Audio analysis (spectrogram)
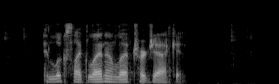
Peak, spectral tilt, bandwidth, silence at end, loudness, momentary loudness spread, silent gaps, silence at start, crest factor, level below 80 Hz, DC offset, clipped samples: -10 dBFS; -4 dB/octave; 7.4 kHz; 1 s; -29 LUFS; 10 LU; none; 0.45 s; 22 dB; -68 dBFS; under 0.1%; under 0.1%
